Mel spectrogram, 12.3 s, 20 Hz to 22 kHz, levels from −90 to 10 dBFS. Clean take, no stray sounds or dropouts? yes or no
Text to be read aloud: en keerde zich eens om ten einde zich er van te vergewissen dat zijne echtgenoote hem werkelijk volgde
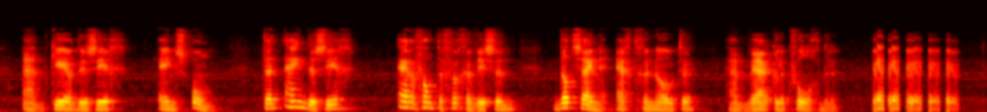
no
